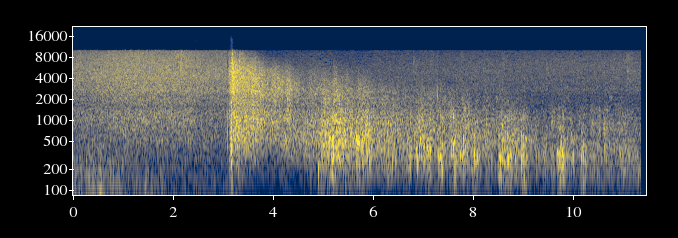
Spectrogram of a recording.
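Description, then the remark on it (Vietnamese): A thunderstorm in the evening, heard from an abandoned hut hidden in a forest: heavy rain pours down in a steady, dense hiss, broken by a sudden sharp thunderclap that rolls and rumbles on beneath the downpour. No voices are heard. “Tối đến, vừa lúc chúng tôi tìm được một cái chòi bỏ hoang nằm ẩn trong rừng, thì cơn mưa bão cũng vừa đổ ập xuống.”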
